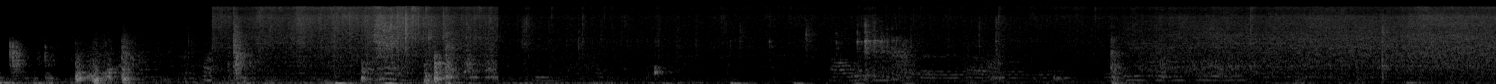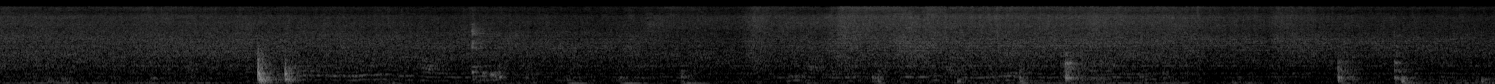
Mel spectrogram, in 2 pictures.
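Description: Vegetables and sauce sizzling in a frying pan on an electric stove, stirred with a wooden spatula. There is a loud burst of sizzling about two seconds in, and a steady sizzle builds again from about eleven seconds on.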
